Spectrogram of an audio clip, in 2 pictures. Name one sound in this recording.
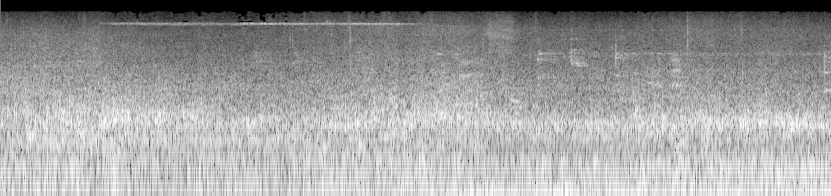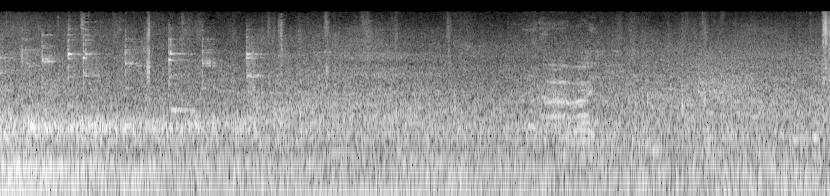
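Footsteps tap on stone pavement.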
